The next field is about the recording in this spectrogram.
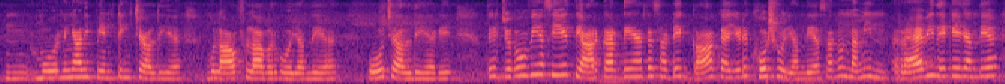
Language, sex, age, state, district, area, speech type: Punjabi, female, 30-45, Punjab, Bathinda, rural, spontaneous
